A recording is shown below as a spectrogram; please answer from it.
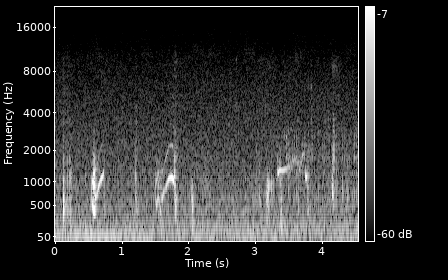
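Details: Nursing Siamese Snowshoe kittens make a quick run of short squeaky mews, several sweeping upward, with soft rustling and bumps between calls.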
